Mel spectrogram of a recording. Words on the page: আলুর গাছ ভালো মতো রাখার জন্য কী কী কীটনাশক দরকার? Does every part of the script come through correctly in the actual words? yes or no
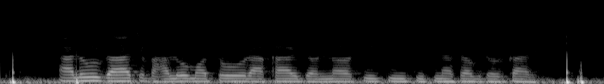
yes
